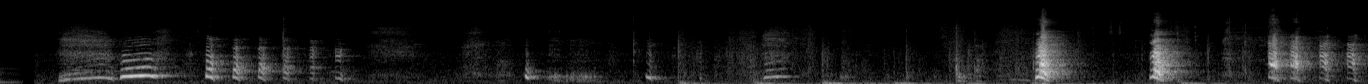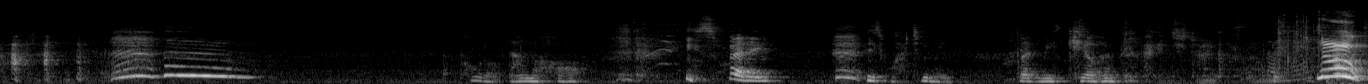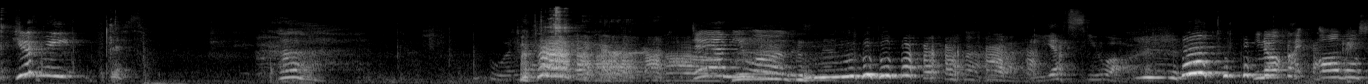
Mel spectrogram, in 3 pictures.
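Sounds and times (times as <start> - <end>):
person sighing: 0.6 - 1.8, 14.8 - 16.4, 29.9 - 31.0
dog barks falling in pitch: 10.4 - 10.8, 11.5 - 11.9.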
